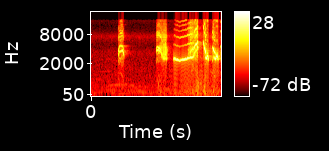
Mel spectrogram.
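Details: Orange-headed thrush lure song played to prompt other birds: two isolated whistled notes, then a long thin rising whistle running into a quick jumble of sweeping notes.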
